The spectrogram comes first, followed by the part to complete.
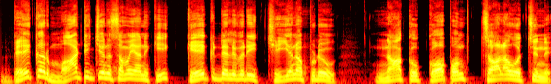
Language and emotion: Telugu, angry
